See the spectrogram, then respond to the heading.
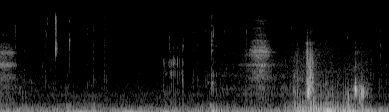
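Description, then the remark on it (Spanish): Quiet sips of hot coffee with soft slurps, mouth clicks and swallowing noises, the loudest sip near the end, with no talking. “Pausa para trago de café.”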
